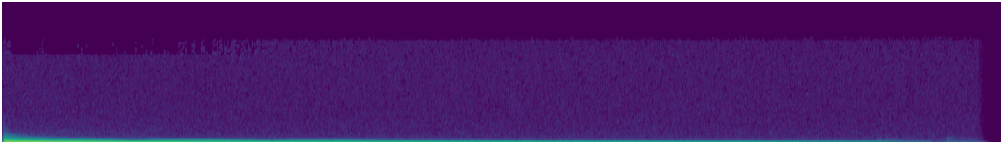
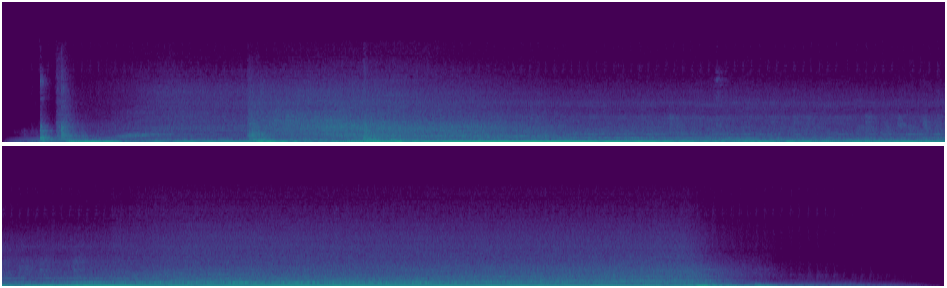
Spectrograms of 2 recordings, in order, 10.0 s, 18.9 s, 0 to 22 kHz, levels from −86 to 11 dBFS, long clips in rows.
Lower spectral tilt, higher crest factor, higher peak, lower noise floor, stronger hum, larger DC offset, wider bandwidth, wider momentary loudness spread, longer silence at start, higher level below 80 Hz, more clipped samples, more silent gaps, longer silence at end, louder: first, -11.5 dB/octave vs -6.5 dB/octave; about the same, 18 dB vs 14 dB; first, -4 dBFS vs -22 dBFS; second, -59 dBFS vs -71 dBFS; neither; neither; second, 1.1 kHz vs 11 kHz; first, 22 LU vs 13 LU; second, 0 s vs 0.25 s; second, -52 dBFS vs -46 dBFS; neither; neither; first, 1.2 s vs 0.75 s; first, -22 LUFS vs -38 LUFS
